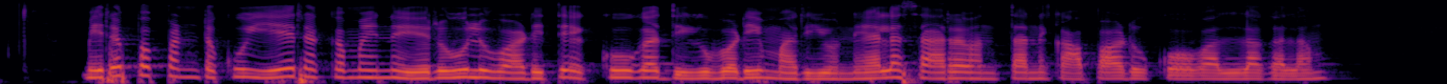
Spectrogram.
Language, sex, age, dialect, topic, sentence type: Telugu, female, 25-30, Southern, agriculture, question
